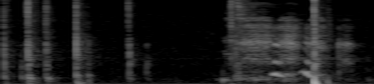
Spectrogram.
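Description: Loud clacking of a computer keyboard: a few sharp, irregular keystrokes, a brief pause, then a denser burst of typing ending in a heavy thunk, with no one talking.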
